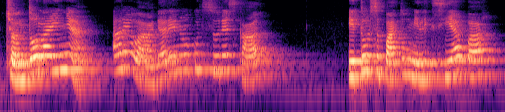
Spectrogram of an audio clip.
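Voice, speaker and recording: A woman's voice: sits high, takes it slowly, pauses often. A woman teaching a recorded language lesson, reading example sentences aloud and then translating each one. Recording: echoey room.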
